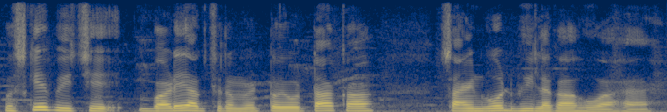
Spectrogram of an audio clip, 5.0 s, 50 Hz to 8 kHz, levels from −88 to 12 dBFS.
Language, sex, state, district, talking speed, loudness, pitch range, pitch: Hindi, male, Jharkhand, Garhwa, 155 wpm, -16 LUFS, 135-165 Hz, 150 Hz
